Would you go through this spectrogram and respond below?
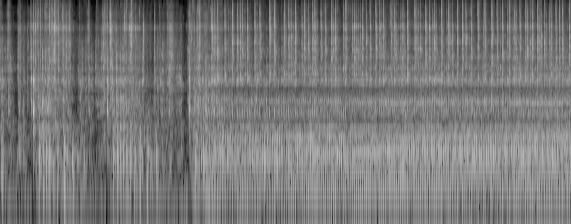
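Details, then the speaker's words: Red Max leaf blower after replacing a loose, vibrating blower fan that had made a loud noise. Pull-start fumbling, then the engine catches and settles to a smooth, steady drone with no rattle. Normal running after repair. "d I'm certain we're not going to hear that noise anymore but what you will see is probably a lot of smoke come out of that"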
